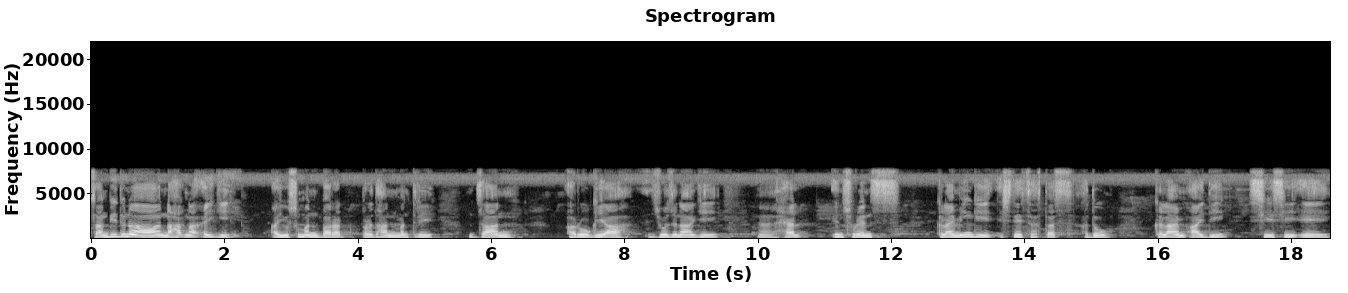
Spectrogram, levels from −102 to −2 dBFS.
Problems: background sounds at intervals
